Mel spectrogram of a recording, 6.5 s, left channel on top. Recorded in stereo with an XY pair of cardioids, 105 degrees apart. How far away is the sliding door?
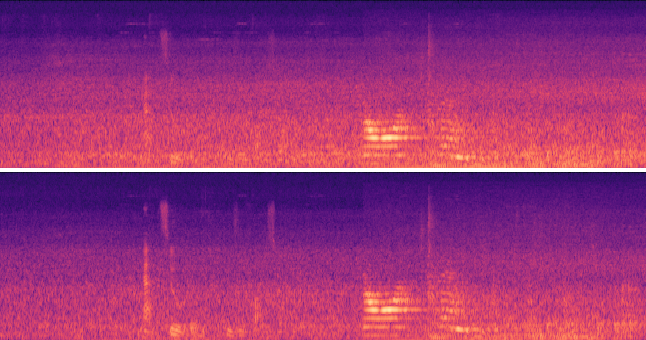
About 1.3 m.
